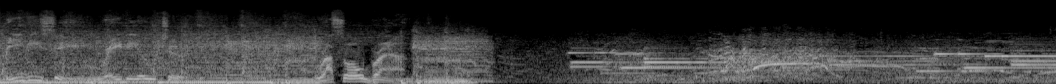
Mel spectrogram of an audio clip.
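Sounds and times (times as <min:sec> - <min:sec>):
speech: 0:00.1 - 0:02.2, 0:03.2 - 0:04.5
ice cream van chime in Blackpool: 0:05.7 - 0:10.5
voices and laughter: 0:06.7 - 0:09.0.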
